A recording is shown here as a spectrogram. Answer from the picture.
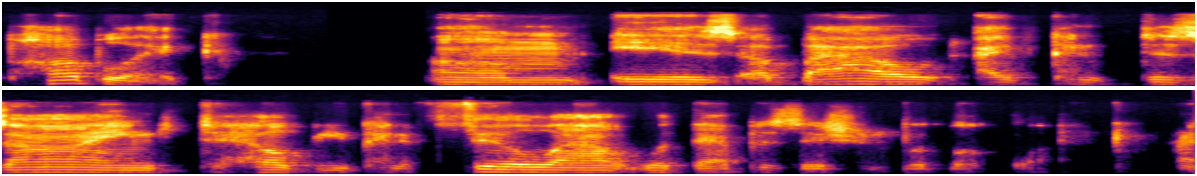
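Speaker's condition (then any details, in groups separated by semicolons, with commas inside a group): No condition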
